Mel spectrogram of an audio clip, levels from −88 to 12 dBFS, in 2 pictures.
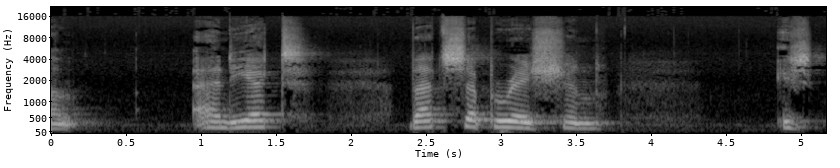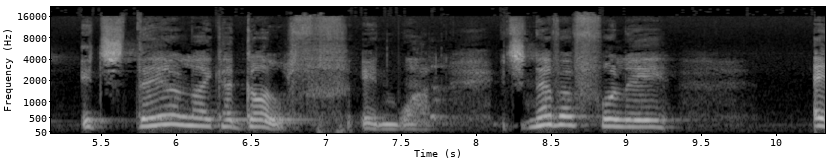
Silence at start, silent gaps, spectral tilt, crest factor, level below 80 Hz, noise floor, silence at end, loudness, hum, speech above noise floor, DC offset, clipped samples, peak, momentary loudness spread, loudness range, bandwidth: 0 s; none; -2 dB/octave; 20 dB; -66 dBFS; -58 dBFS; 0 s; -23 LUFS; none; 33 dB; under 0.1%; under 0.1%; -6 dBFS; 16 LU; 2 LU; over 20 kHz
